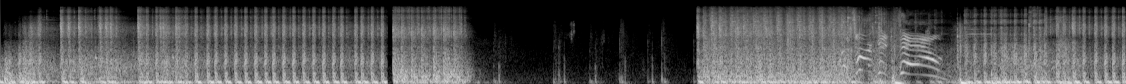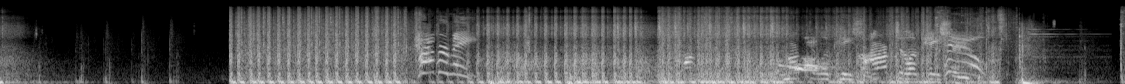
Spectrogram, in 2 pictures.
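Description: Rapid automatic gunfire rattles in quick bursts.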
